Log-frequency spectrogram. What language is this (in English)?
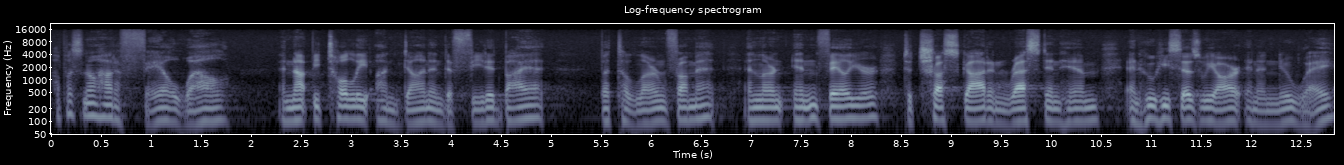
English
